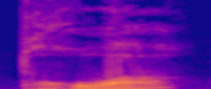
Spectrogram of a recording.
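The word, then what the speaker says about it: trois: 3. Final s not pronounced.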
